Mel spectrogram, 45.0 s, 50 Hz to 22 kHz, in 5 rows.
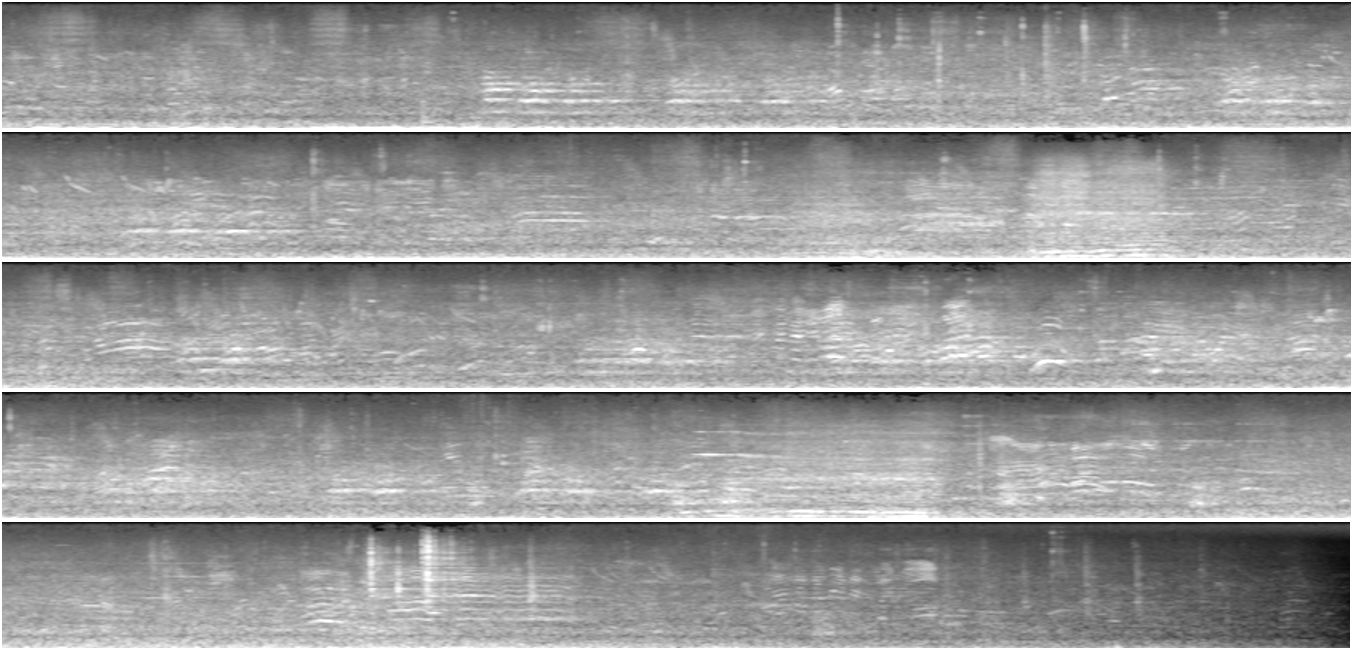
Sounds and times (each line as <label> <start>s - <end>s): dogs 3.2s - 6.9s
gas truck 13.6s - 18.2s
dogs 21.6s - 22.8s
dogs 27.5s - 35.9s
gas truck 30.8s - 37.8s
